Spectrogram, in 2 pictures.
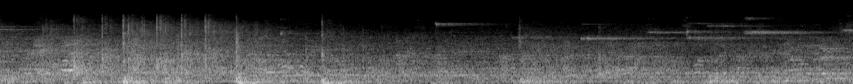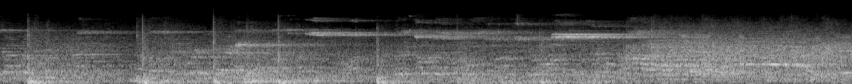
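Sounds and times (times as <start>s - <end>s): voices chattering: 2.2s - 17.0s.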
